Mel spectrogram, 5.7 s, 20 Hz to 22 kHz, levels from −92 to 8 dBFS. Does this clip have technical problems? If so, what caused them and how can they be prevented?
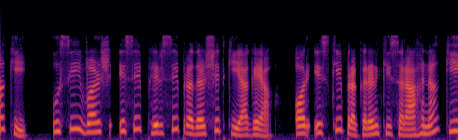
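No, the clip has no technical problems, so there is nothing that needs preventing.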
